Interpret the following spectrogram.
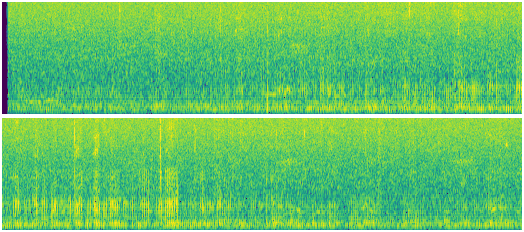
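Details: A kitten purring indoors: a steady low rumbling purr runs unbroken through the whole twenty seconds, soft and even, with faint rhythmic pulsing and light room hiss above it.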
